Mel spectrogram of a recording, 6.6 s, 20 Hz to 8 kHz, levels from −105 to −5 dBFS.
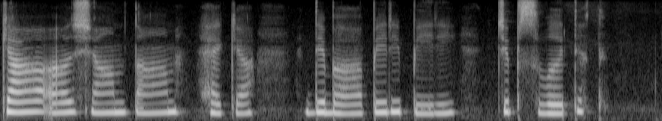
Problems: background sounds at intervals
